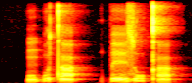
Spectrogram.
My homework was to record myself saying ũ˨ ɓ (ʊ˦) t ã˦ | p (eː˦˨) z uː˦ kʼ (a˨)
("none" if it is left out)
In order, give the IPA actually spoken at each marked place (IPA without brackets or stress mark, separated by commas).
ʊ˦, eː˦˨, ã˨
